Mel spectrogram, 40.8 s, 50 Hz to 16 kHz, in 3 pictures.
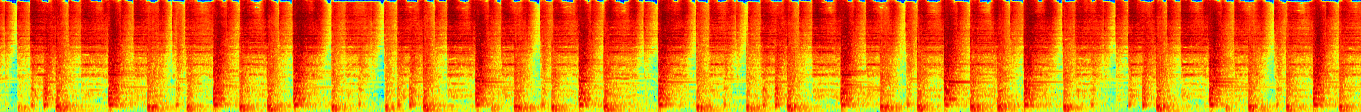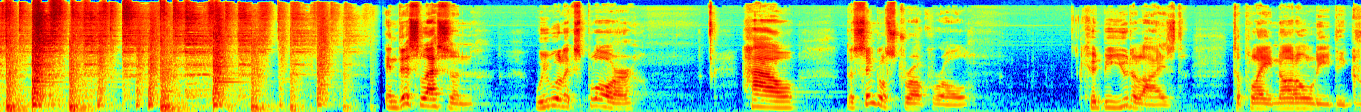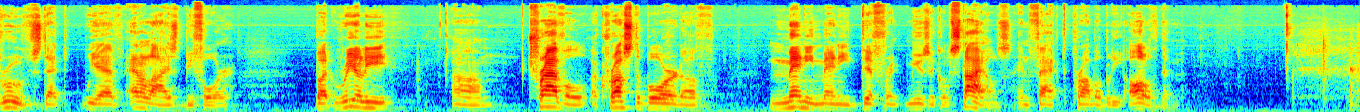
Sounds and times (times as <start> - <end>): Speech: 17.5 - 20.1, 21.0 - 23.4, 24.4 - 29.6, 30.4 - 39.1.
